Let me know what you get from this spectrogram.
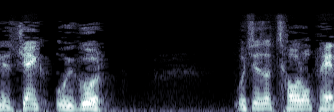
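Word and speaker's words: Cenk Uygur: don't know if you know this but I'm Jen yugur Salam alayum the real pronunciation is Jen ugur which is a total pain in ass who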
